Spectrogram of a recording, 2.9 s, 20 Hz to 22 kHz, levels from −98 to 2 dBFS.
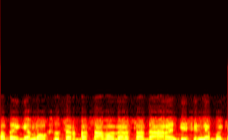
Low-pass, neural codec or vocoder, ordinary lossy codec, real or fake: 7.2 kHz; none; AAC, 64 kbps; real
